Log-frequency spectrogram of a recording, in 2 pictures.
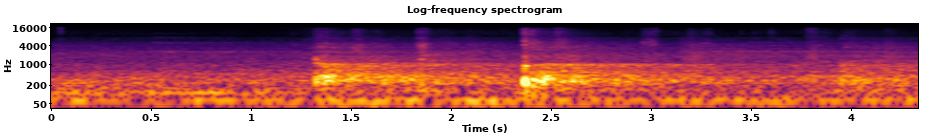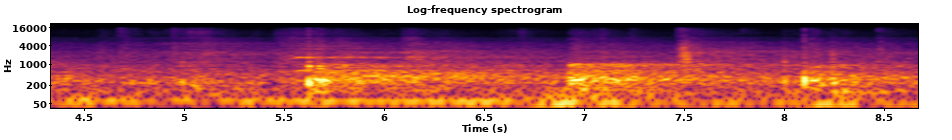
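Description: Tennis ball being struck by rackets and bouncing on the court during a rally: about five sharp knocks a second or more apart, the loudest about two and a half seconds in.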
